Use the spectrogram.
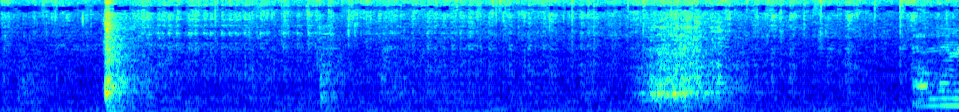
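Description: Chickpea and beet patties fry in hot oil in a pan on a home stove, giving a quiet steady sizzle with a sharp clatter near the start and a louder hissing swell toward the end.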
